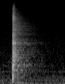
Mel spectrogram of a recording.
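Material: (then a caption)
Metal. A single knock on a large, heavy metal watercolour paint palette gives a sharp, bright metallic tap with a steady ringing tone near 2.7 kHz that fades quickly. The owner dislikes this metallic sound and, finding the palette too big and too heavy, does not want to keep it.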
